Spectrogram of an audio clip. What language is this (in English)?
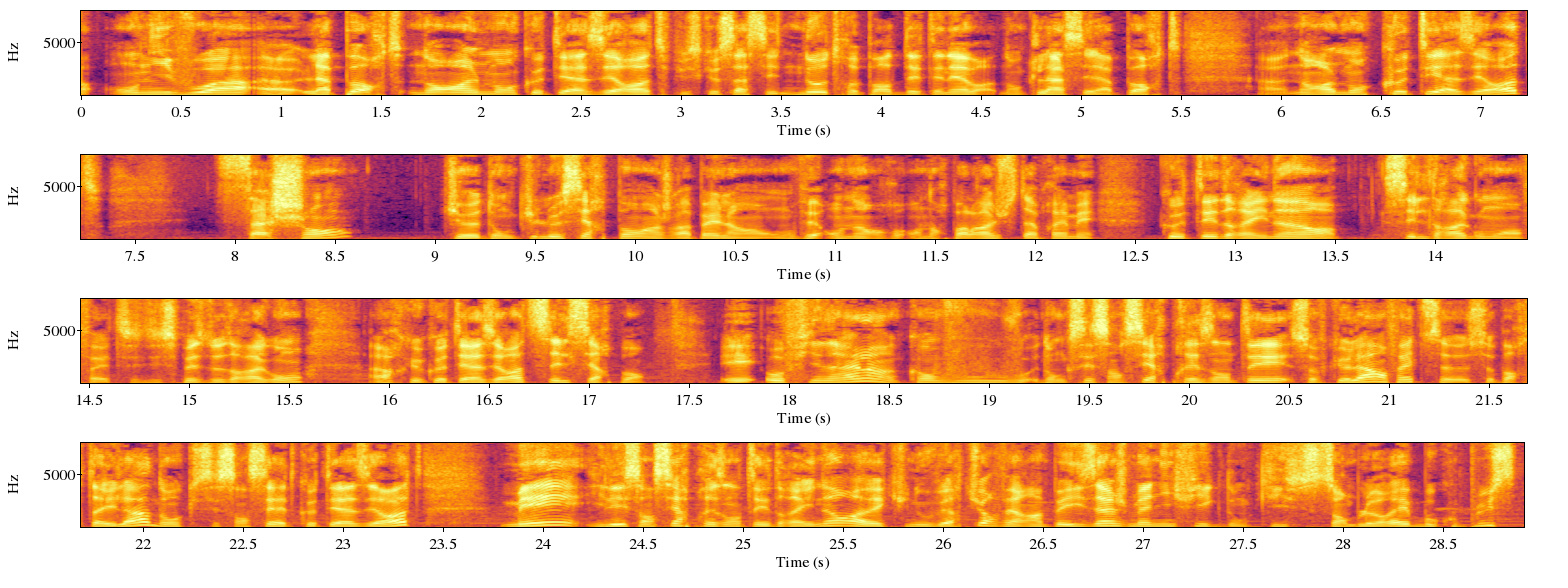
French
